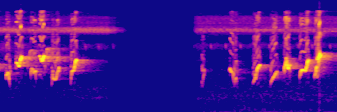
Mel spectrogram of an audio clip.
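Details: Red-whiskered bulbul from a cage-bird training recording: two lively runs of clear, chirpy whistles, loud and close, each note sliding up then down, with a faint steady high hiss.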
